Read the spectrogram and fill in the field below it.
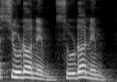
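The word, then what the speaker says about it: Pseudonym: फिर है सूडोनिम, इसमें पी साइलेंट है, ठीक है।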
